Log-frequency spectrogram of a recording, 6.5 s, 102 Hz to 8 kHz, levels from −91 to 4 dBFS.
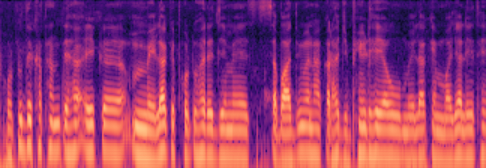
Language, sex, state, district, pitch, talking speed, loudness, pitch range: Chhattisgarhi, male, Chhattisgarh, Rajnandgaon, 140 Hz, 210 wpm, -16 LUFS, 135-155 Hz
